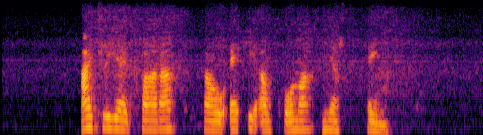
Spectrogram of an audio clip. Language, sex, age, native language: Icelandic, female, 60-69, English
